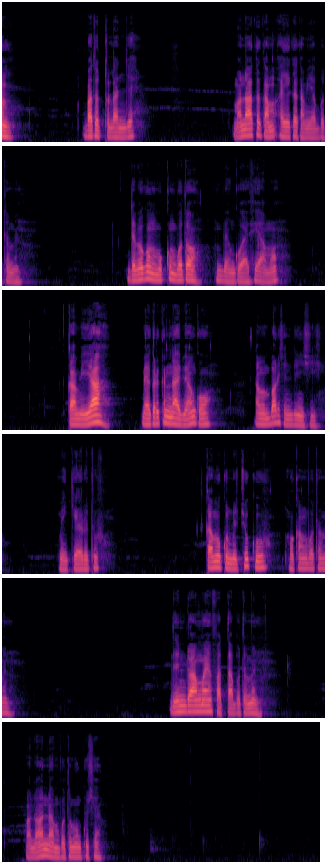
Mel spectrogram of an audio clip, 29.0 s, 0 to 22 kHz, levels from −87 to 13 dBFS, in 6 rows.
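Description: A speech clip with three skips, at 8.75 s just after "bɛn kɔ ə fɪyə", then 15.59 s and 24.31 s. Each is a skip ahead with no silence, roughly 5 ms gone, likely a dropped buffer (overrun) where samples were overwritten before being read.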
